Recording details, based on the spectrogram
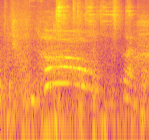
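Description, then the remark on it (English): A chubby Boston Terrier lets out a short, high whining whimper lasting about half a second while stretching on its hind legs to reach a child's plate, over a low murmur of muffled background voices. “a chubby Boston Terrier stretches on hind legs to reach”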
